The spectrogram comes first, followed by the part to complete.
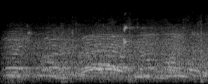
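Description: A basketball being dribbled on a hardwood court over the steady murmur of a large arena crowd.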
